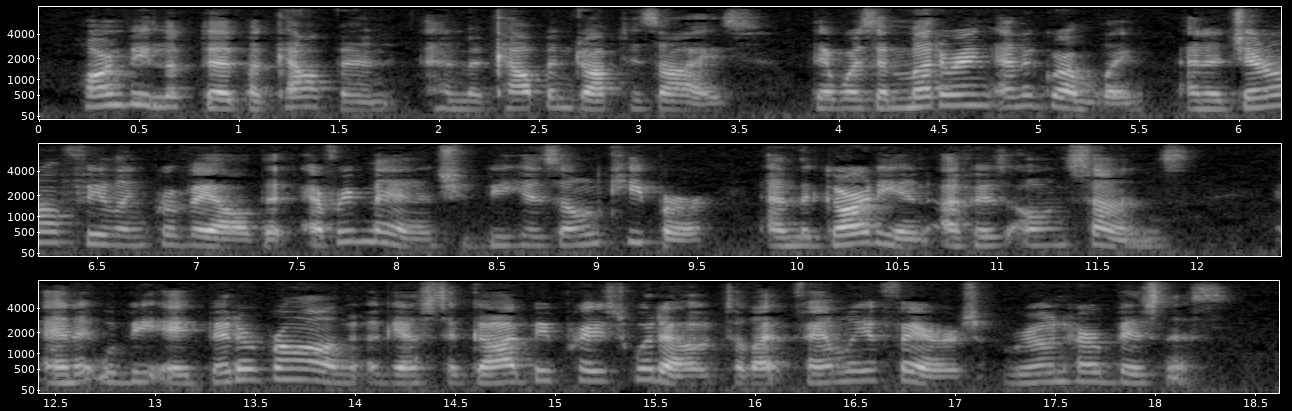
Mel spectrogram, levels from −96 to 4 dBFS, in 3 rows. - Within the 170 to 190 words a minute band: Yes, average, 180 wpm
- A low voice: No, high, 200 Hz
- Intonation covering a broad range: No, average, 4.1 semitones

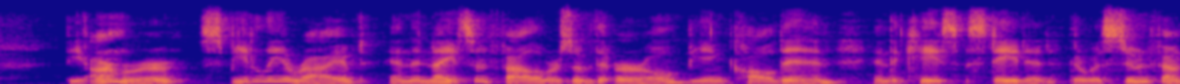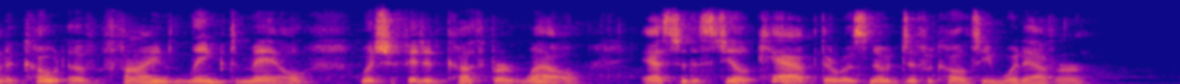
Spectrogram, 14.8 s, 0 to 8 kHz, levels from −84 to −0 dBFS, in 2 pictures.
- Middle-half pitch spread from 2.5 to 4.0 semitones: No, average, 4.5 semitones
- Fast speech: No, average, 175 wpm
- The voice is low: No, medium, 185 Hz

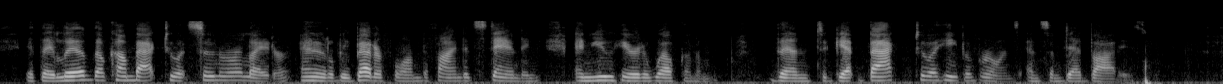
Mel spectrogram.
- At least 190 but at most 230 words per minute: Yes, average, 200 wpm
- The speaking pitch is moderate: Yes, medium, 160 Hz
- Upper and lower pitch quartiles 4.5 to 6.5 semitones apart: No, average, 3.4 semitones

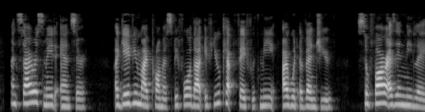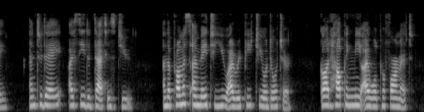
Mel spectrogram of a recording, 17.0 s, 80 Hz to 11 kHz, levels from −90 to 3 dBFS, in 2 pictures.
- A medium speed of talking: Yes, average, 195 wpm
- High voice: Yes, high, 215 Hz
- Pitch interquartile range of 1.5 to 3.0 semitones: Yes, narrow, 2.6 semitones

